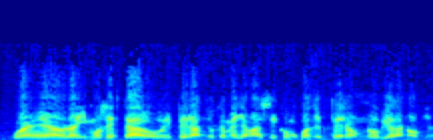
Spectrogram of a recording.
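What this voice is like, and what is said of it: Southern Spanish accent. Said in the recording (Spanish): “Me, suena esa voz, ... con acento del sur me, suena mucho”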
